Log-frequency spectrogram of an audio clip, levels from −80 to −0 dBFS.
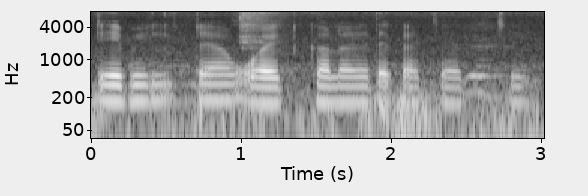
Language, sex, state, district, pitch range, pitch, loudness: Bengali, female, Assam, Hailakandi, 155-170 Hz, 160 Hz, -17 LUFS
